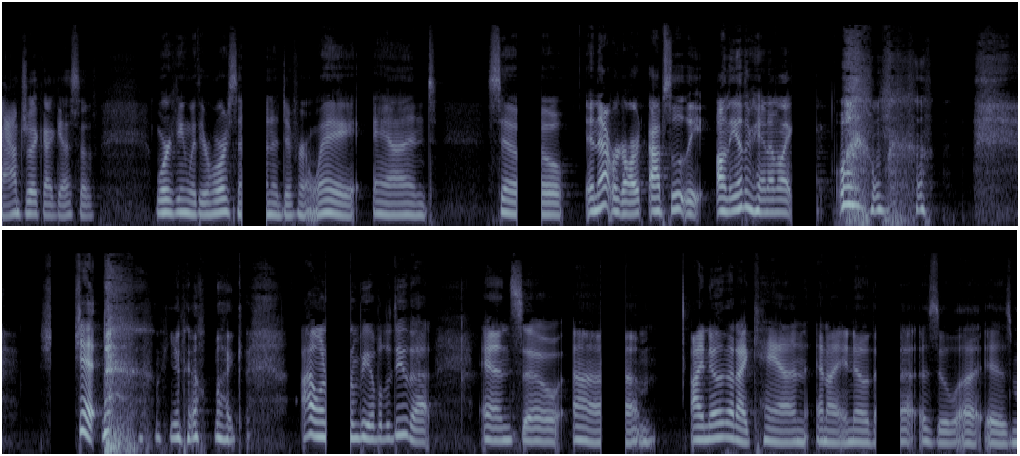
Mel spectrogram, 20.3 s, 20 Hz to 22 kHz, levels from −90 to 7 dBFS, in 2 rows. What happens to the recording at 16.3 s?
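A gap between chunks interrupts the speech from 16.14 to 16.39 s: a 250 ms stretch of silence inserted at a join between 2.5 s chunks. No sound is lost, but playback stops and resumes, leaving a short hole.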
